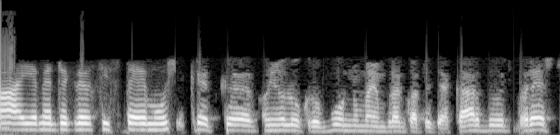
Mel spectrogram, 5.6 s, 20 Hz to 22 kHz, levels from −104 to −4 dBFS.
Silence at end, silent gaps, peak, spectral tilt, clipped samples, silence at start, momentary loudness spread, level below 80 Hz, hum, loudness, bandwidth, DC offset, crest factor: 0.1 s; none; 0 dBFS; -9.5 dB/octave; under 0.1%; 0 s; 7 LU; -58 dBFS; none; -15 LUFS; 5.2 kHz; under 0.1%; 14 dB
